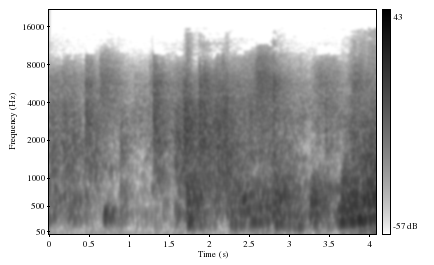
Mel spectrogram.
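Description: Indistinct talk of several people in a room, unclear and overlapping, with a brief lull about a second in.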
